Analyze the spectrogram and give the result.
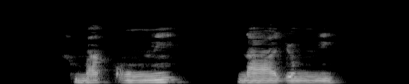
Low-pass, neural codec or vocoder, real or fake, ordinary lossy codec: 7.2 kHz; none; real; AAC, 32 kbps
